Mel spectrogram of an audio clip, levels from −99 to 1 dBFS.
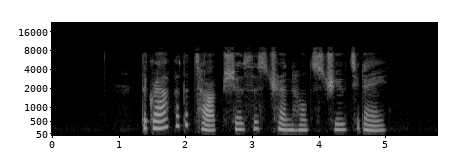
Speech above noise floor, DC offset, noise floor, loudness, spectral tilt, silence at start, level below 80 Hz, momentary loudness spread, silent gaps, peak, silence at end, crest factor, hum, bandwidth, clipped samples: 45 dB; under 0.1%; -89 dBFS; -44 LUFS; -3.5 dB/octave; 1.35 s; -86 dBFS; 8 LU; none; -26 dBFS; 0.8 s; 20 dB; none; 9.6 kHz; under 0.1%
